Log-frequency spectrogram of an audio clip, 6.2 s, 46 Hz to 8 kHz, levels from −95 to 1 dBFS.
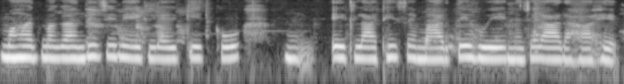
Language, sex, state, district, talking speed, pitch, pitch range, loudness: Hindi, female, Assam, Kamrup Metropolitan, 155 wpm, 225 Hz, 215-235 Hz, -15 LUFS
